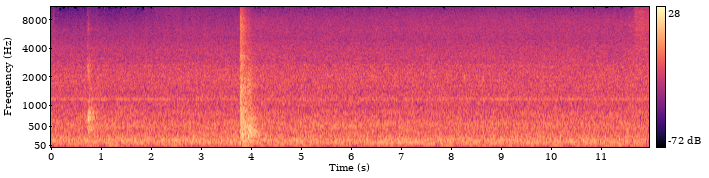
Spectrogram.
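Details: Steady whirring hum of a dryer while a Shih Tzu is dried, broken by two short sharp clicks and no audible animal voice.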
